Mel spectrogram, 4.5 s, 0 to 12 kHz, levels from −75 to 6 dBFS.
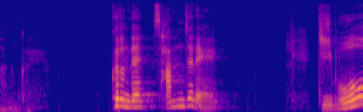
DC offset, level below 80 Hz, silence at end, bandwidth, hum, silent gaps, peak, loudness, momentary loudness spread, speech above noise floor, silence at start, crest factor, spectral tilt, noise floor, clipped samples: under 0.1%; -64 dBFS; 0 s; 11 kHz; none; none; -6 dBFS; -25 LUFS; 21 LU; 52 dB; 0 s; 20 dB; -5 dB/octave; -75 dBFS; under 0.1%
